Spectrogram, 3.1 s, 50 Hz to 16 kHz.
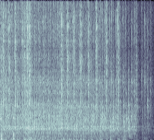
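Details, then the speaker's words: Honda GX160 generator engine, 5.5 kW, on fuel with a little choke: small single-cylinder hunts and stumbles unevenly then dies away, too ropey to power a drill; rough running. "not promising that doesn't sound good that is not good there's no way that's going to run that drill on the site is it my god that sounds ropey"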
